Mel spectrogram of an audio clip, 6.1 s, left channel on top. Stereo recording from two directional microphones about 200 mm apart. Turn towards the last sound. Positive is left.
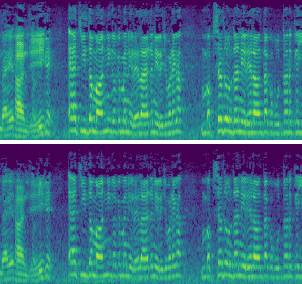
turn(degrees=15)  # may be behind; listen again after turning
